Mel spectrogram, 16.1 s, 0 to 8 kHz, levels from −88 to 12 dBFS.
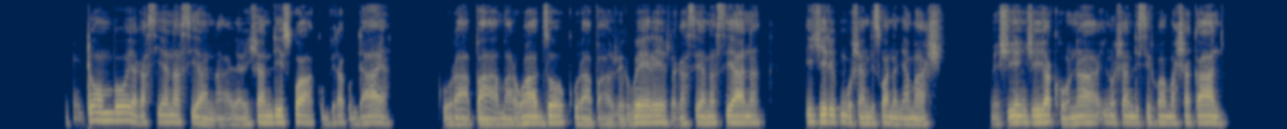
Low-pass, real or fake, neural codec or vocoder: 7.2 kHz; real; none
